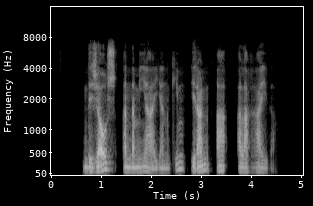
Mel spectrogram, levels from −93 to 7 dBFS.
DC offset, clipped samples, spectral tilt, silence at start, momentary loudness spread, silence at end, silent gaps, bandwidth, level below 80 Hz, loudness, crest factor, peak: under 0.1%; under 0.1%; -5 dB/octave; 0.65 s; 12 LU; 0.6 s; 1.35-1.43 s, 2.73-2.80 s, 3.23-3.30 s, 3.55-3.73 s; 7.6 kHz; -50 dBFS; -27 LUFS; 24 dB; -6 dBFS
